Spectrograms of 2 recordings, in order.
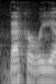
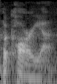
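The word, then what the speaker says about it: Beccaria: going on and so bakaria or beckeria or however you want to say it it's pronounced bakaria but bakaria basically says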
